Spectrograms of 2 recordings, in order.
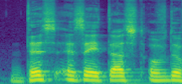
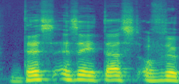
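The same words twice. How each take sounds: First: The voice sounds warmer and fuller. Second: The voice sounds thinner and less full. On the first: The speaker calls it right. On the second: The speaker calls it wrong.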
